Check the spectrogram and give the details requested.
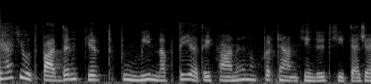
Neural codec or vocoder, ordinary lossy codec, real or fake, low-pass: codec, 16 kHz, 1.1 kbps, Voila-Tokenizer; none; fake; 7.2 kHz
